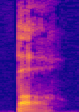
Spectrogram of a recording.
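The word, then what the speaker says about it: pas: verb and after that pa okay we write it p s okay but as usual final s is not pronounced So it's b okay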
